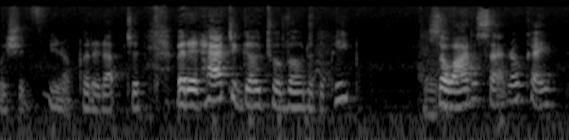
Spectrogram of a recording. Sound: resumes tapping table

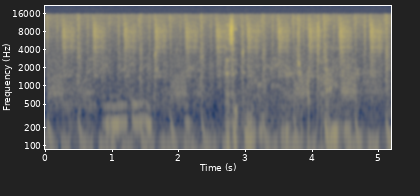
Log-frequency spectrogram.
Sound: whispering

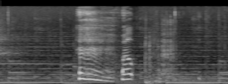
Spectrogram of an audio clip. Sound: sigh

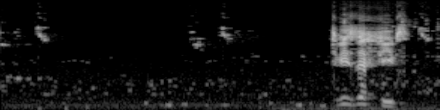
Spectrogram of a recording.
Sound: birds chirping

